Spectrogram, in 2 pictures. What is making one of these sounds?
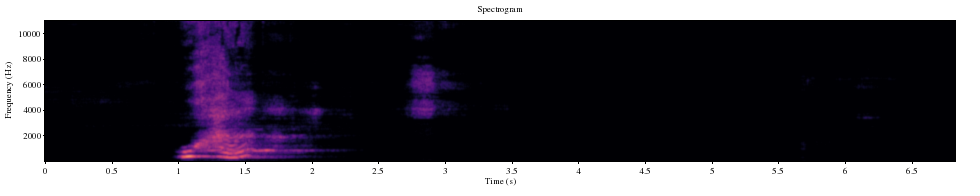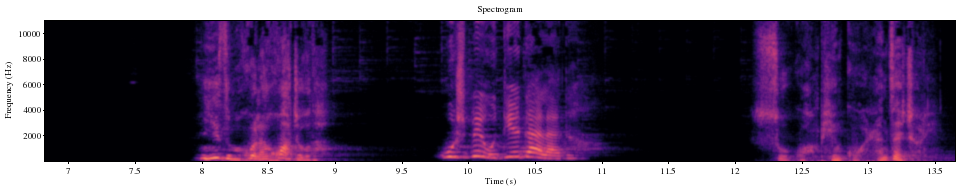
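A young man speaks with surprise, close by.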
